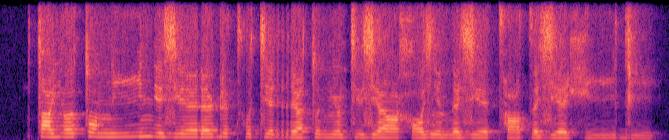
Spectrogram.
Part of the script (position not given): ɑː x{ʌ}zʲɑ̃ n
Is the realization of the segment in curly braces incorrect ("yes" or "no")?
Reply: yes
